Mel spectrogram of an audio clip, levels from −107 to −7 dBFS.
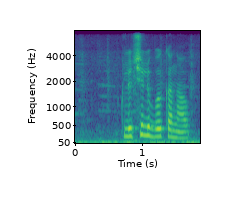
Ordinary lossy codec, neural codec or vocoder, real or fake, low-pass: none; none; real; 7.2 kHz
